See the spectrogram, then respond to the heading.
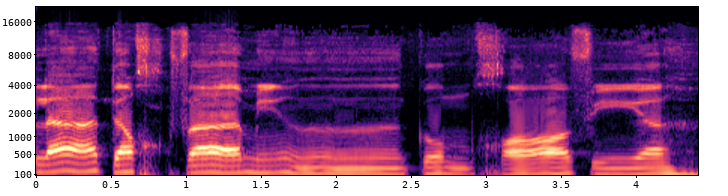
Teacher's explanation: خا کو موٹا اور خا کو ہلانا نہیں ہے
